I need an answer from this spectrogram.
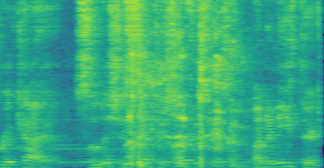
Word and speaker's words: breccia: Researchers in Yellowstone's hydrothermal areas have noted that when you disturb the bleach white broken up, or what geologists would call breccia, pronounced breccia, siliceous center surfaces, underneath there can be a thin layer of deep dark green due to the presence of photosynthetic pigments.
